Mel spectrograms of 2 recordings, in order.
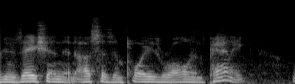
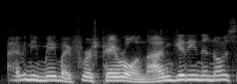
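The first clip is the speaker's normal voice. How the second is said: higher, louder, rushed protest; alarmed disbelief; 7 semitones higher, 6 dB louder, faster than usual. Retold or imitated. Newly made director reacting to a sheriff's notice, alarmed. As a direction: blurt it out in disbelief, pitch jumping up.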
